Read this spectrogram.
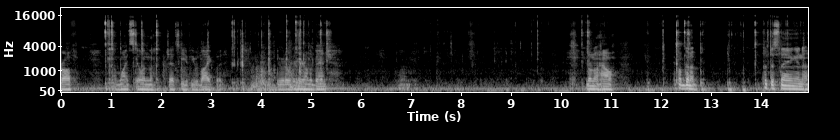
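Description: Hard plastic parts knock and rattle as they are handled.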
